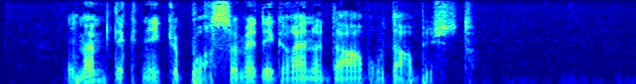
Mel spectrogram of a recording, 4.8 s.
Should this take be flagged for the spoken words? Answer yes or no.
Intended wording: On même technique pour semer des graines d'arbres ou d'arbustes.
no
